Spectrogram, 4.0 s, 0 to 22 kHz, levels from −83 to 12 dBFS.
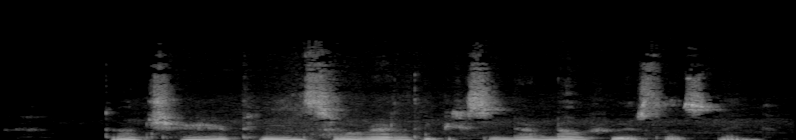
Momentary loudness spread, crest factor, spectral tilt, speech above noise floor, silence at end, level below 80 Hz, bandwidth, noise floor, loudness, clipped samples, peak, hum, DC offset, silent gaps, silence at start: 5 LU; 16 dB; -4 dB/octave; 39 dB; 0.15 s; -64 dBFS; 14.5 kHz; -67 dBFS; -27 LUFS; under 0.1%; -12 dBFS; none; under 0.1%; none; 0.55 s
